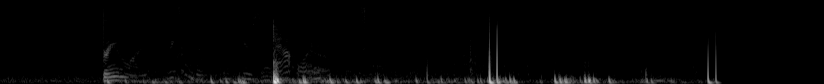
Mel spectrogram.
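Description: A microphone thumps and rustles as it is handled up close.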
